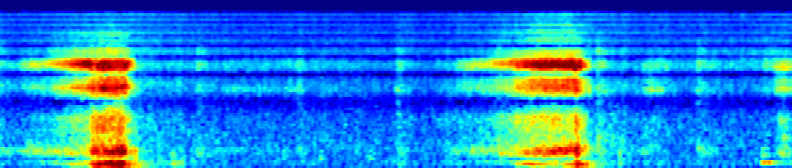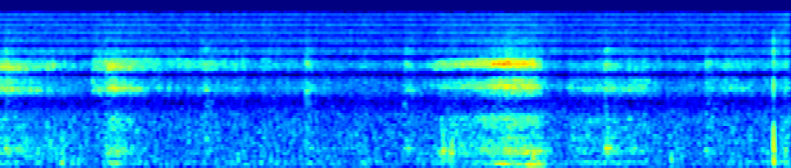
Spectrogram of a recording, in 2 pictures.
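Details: A pet snores during sleep: soft, wheezy snores every few seconds, fading in and out in a quiet room. Light snoring.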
